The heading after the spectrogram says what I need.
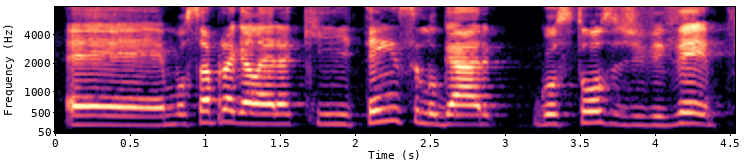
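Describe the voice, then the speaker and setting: Bubbly young Brazilian woman youtuber, high voice, gushing casual chat. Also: fairly even intonation, unhurried. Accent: Brazilian Portuguese. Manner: bubbly, gushing, squeals and laughs. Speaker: youtuber calling fans. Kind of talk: excited casual phone chat.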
